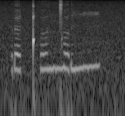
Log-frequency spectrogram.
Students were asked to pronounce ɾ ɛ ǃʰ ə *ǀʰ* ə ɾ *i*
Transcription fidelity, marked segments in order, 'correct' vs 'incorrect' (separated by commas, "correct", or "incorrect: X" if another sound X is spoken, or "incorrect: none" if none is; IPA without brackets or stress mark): incorrect: ŋ͡ǀ, correct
